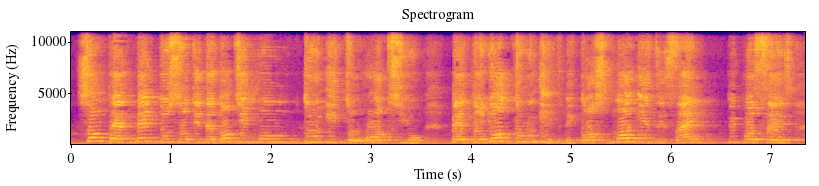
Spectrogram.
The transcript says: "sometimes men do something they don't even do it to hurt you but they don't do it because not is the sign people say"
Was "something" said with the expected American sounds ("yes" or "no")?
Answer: no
